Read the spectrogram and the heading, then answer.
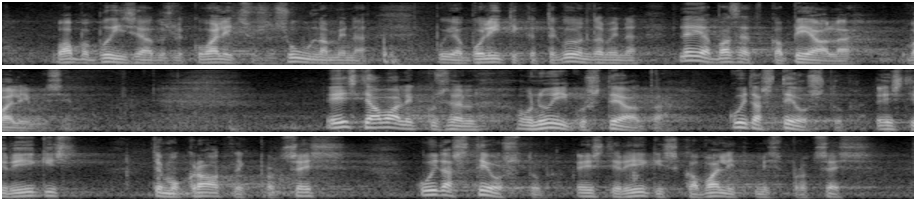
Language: Estonian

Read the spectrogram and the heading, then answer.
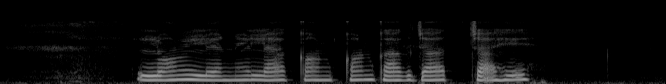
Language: Magahi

